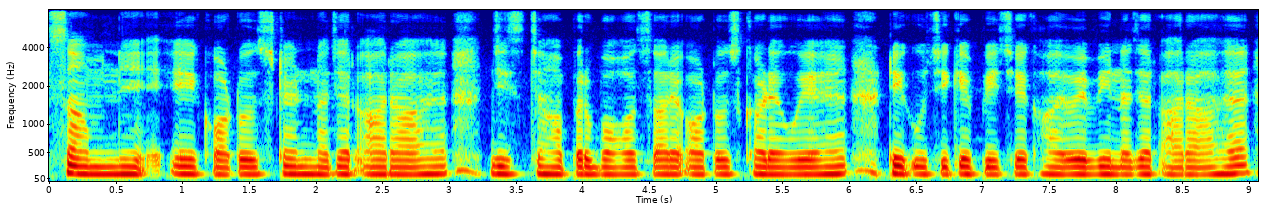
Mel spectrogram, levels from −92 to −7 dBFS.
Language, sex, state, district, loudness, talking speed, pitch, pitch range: Hindi, male, Bihar, Saran, -18 LUFS, 185 wpm, 125 Hz, 125-130 Hz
